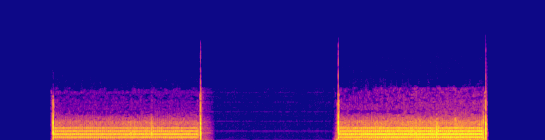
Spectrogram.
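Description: Telephone ringing: two electronic rings of about two seconds each, each a steady chord of tones, with a short silence between them; the second ring is louder.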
